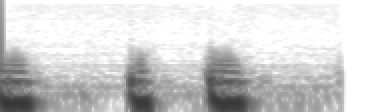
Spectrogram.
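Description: Three low, dull heart thumps, steady with no extra sounds or whooshing between them, heard over the left chest: normal heart sounds.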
